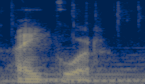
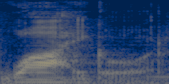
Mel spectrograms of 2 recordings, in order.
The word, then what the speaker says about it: Igor: It is pronounced Igor. Where? Here. It is, in some places, we pronounce it Wygor, as in why gore him when you can cut his head off?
